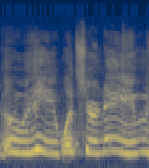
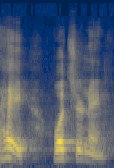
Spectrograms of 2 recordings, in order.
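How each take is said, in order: First: It sounds hesitant and nervous. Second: It sounds bold and confident.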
